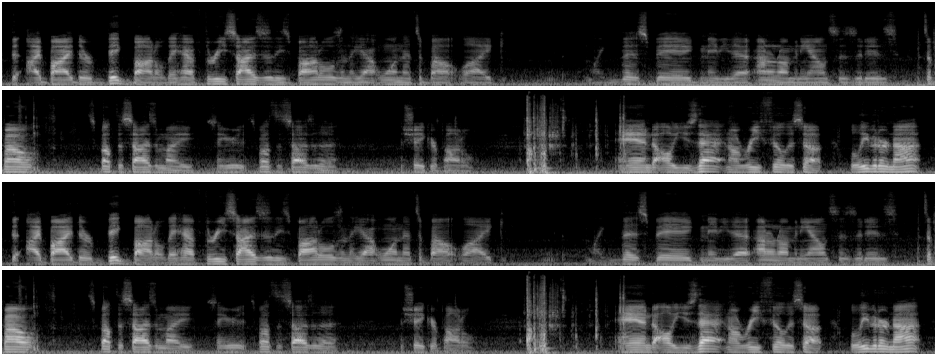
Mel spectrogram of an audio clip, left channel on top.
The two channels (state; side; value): normal; both; correlation -0.05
